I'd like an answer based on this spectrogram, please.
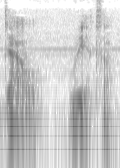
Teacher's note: you emphasise the first syllable, apparently, in Scottish. So if you have Dal and then Riata, it would be Dalriata.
